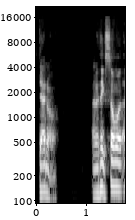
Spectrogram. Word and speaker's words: Deno: changed it man so ryan when he first presented it like forever ever ago it was in 2018 was calling it denno and then i think somebody convinced him it should be dino because it's like a little dinosaur guy oh and so oh yeah so the official pronunciation is dino okay so the spelling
